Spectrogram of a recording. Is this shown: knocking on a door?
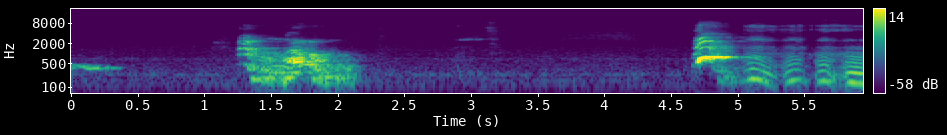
no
